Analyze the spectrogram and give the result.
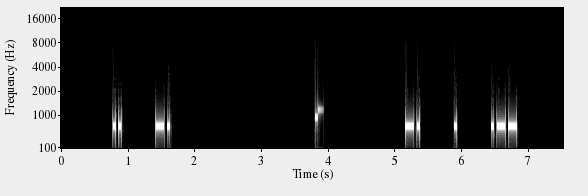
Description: Morse code, heard as a keyed tone, about 28 wpm, spaced as for 13 wpm, 700 Hz. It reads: IN NEW
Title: 4x Character Spacing - Top 300 Words - 28wpm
